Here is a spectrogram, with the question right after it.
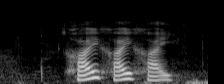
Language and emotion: Russian, neutral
